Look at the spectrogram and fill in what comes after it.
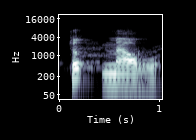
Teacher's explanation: Duracağımız zaman ayet veya sonunda ayet veya durak sonunda duracağımız zaman son harf cezimli oluyordu. Ra harfi cezimli oldu. Öncesine karşı üstten bağlandığı için ra harfi burada kalın okunacak. TER bu şekilde duruyoruz.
